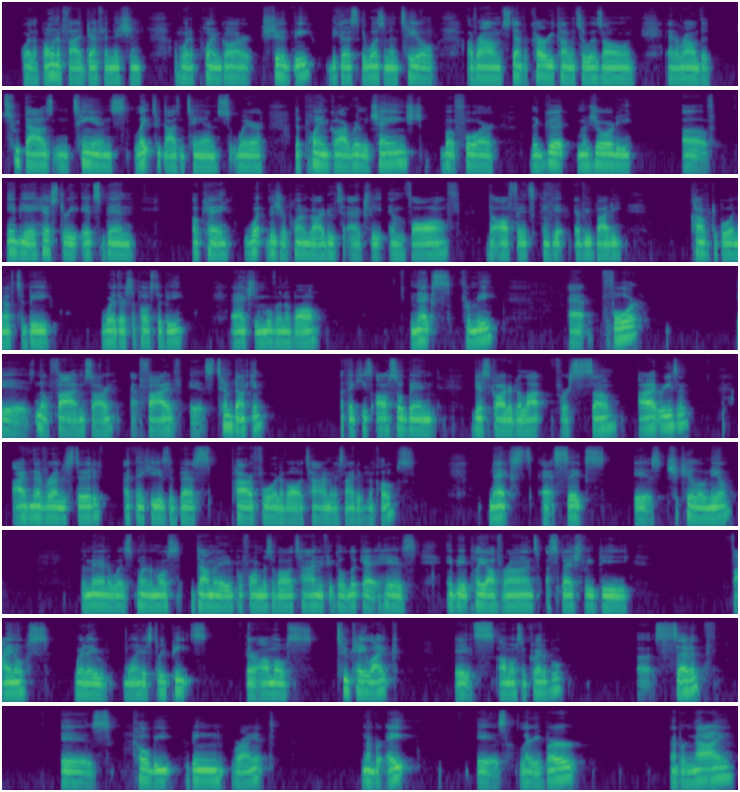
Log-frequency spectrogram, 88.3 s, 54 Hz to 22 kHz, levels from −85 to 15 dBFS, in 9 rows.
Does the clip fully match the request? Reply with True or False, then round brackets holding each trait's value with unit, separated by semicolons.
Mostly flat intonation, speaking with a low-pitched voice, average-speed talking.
False (2.0 semitones; 110 Hz; 120 wpm)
